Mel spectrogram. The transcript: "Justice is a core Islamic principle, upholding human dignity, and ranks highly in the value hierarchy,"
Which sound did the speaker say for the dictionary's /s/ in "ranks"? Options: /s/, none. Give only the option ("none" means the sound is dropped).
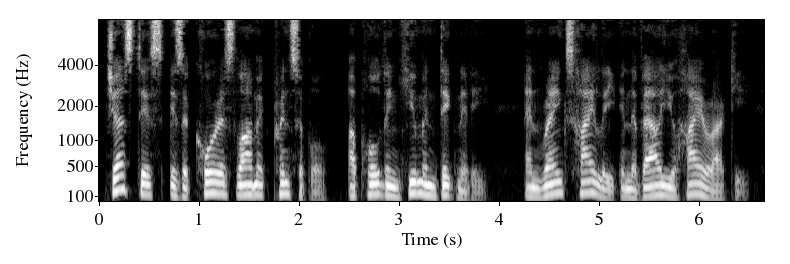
/s/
